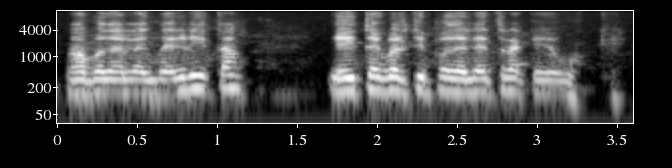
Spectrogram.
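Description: A man's voice: on the high side, level tone, quick pace, creaky, dry recording. A male teacher walking students through a computer task step by step, patiently, on a video call. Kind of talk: screen-share computer lesson. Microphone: computer mic on a video call.

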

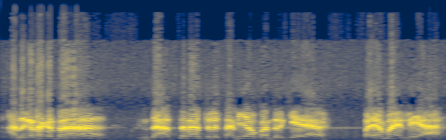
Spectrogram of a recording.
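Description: A jittery village man chatters nervously on his way home at night in a film comedy. His voice is high and very bright. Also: fast, full character voice, rough recording. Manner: chattering, jumpy. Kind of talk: Tamil film comedy acting.

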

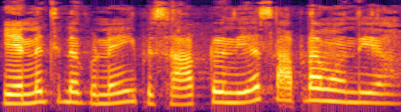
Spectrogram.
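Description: A woman's voice: very high voice, racing. A woman voicing a fretful, scolding village mother in a cartoon.

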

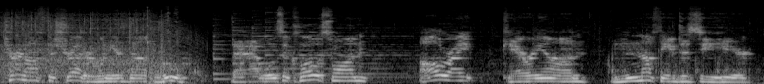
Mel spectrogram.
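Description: Bossy robot office manager, brisk game character with music behind. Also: male voice, fairly high pitch, lively intonation.

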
